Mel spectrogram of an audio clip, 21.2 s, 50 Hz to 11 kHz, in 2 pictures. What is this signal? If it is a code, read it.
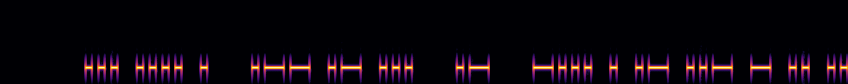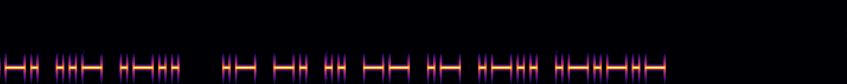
Morse code, heard as a keyed tone, about 16 wpm, 700 Hz. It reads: SHE WAS A BEAUTIFUL ANIMAL.
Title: Sentences from Top 1000 Words - Review Part 1 - 15wpm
